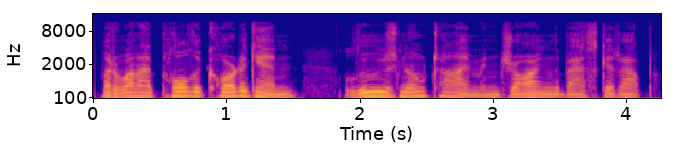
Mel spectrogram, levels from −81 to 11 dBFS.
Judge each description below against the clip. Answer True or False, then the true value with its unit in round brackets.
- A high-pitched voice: False (120 Hz)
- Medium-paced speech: False (210 wpm)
